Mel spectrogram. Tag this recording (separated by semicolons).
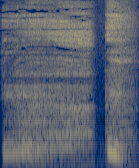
breath; casancio; male; man; Respirar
